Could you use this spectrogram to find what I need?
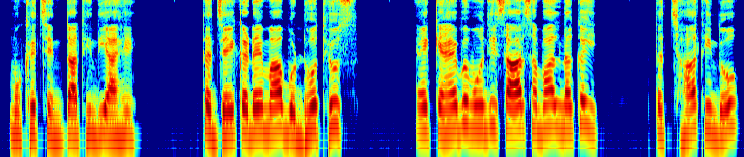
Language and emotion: Sindhi, fearful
